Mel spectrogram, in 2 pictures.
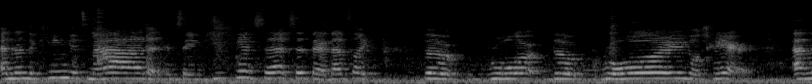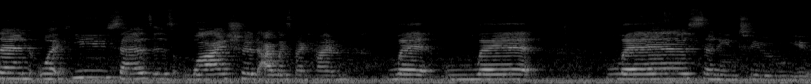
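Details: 18-year-old who stutters giving a class speech, with part-word repetitions; stuttering.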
